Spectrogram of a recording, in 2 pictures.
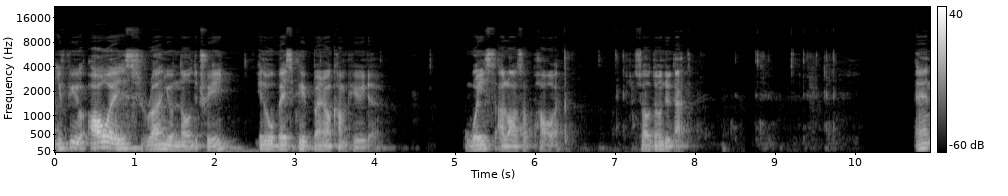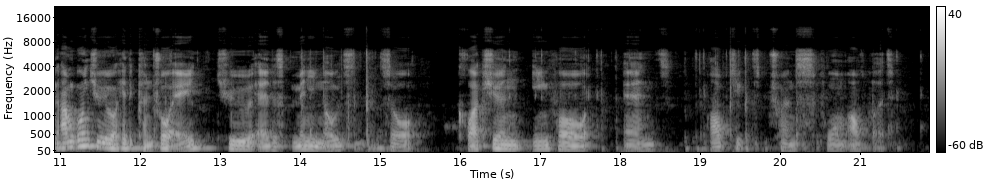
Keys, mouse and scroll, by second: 6.5 t, 7.1 click, 7.5-8.0 scroll up 3, 8.2 scroll up 2, 8.6 shift+middle click, 9.0 middle click, 9.7 click, 12.2 ctrl+a, 14.5 l, 17.3 middle click, 17.7 click, 18.0 ctrl+a.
